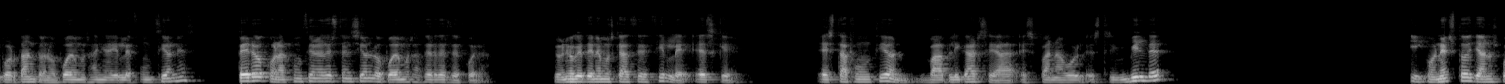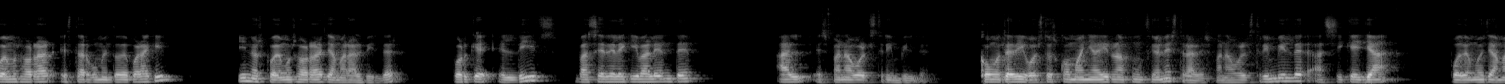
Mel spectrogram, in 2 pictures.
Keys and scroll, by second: 8.7 ctrl+c, 11.5 ctrl+v.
